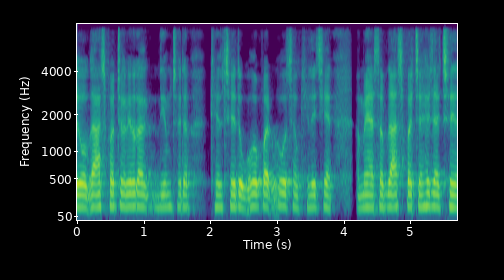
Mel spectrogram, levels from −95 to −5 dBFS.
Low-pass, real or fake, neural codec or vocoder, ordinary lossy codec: 7.2 kHz; fake; codec, 16 kHz, 1 kbps, FunCodec, trained on LibriTTS, 50 frames a second; none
